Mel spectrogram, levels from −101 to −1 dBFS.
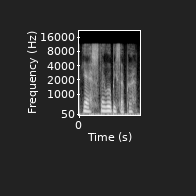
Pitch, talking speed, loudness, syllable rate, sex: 190 Hz, 245 wpm, -17 LUFS, 6.9 syllables/s, female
